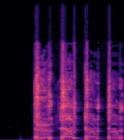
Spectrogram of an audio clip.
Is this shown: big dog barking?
no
